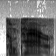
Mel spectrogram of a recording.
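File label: "compare", English; verb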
